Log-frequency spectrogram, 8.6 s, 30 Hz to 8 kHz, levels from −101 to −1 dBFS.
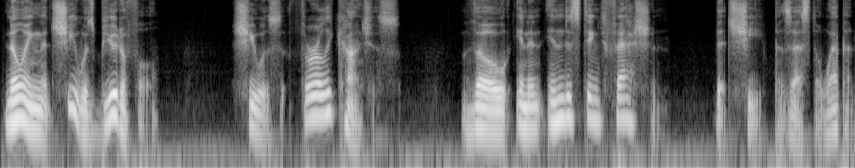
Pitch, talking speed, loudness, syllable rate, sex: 110 Hz, 135 wpm, -21 LUFS, 4.9 syllables/s, male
